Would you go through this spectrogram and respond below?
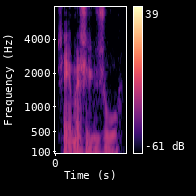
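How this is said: It is said in a put-on old man's voice.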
